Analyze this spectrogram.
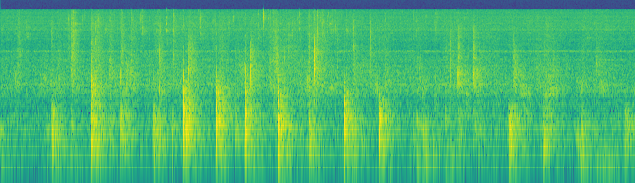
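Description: Heels click on a wooden floor as a woman walks away.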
